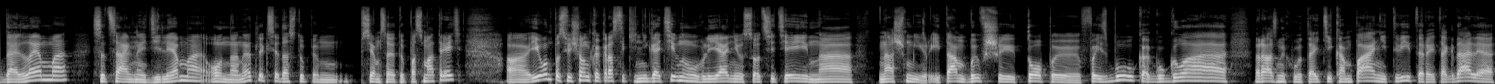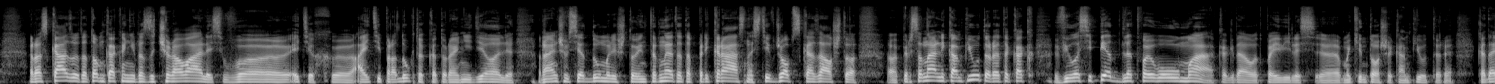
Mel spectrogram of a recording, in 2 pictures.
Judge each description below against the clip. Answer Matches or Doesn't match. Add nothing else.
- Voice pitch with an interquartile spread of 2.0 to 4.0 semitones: Doesn't match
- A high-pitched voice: Doesn't match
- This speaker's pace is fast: Doesn't match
